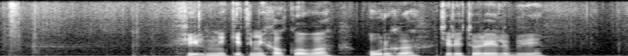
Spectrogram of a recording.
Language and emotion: Russian, neutral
